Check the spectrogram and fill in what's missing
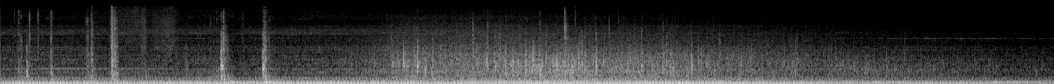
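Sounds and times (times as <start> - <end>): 
car door and seat clicks and clunks: 0.0 - 3.0
car engine rumbling as vehicle pulls away and drives: 0.0 - 10.5.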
